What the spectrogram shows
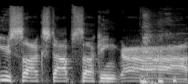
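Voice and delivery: very slow angry outburst, ah stretched long. Retelling a scene where someone blows up: imitating an angry outburst. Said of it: "Jim Brown kinda blows up".

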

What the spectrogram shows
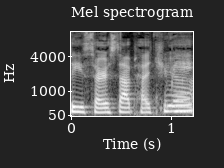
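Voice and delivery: put-on polite, pleading tone. Imitating the other speaker's polite reaction to a man touching her. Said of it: "you were so polite, you're like".

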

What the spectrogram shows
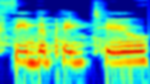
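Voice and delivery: normal talking voice

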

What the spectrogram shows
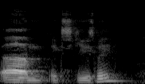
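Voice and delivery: polished, well-spoken, refined educated voice. Retelling what a caller says over the phone: imitating an educated voice. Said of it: "a educated voice".

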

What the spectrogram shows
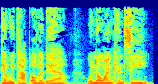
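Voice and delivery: put-on very light, barely there Austrian accent. Retelling a story about Conan and a priest, weak Austrian-accent Conan. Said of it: "my Austrian accent isn't really there".

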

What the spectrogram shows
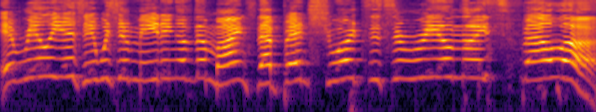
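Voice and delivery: loud, high, put-on comic character voice. A guest talks on a podcast in character: loud put-on character voice. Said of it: "You're not going to talk like this".

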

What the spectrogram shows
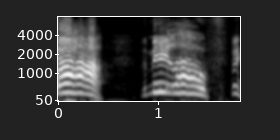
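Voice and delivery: very high, loud yell. Imagine people in their basement calling to Ma, doing the Will Ferrell thing. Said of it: "doing the Will Ferrell thing where it's like".

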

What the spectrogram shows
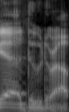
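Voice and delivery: put-on condescending tone. Retelling how the security guard mocks Dewey: imitating a condescending tone. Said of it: "he's so condescending to him".

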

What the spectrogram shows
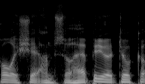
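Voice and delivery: clumsy, bad put-on Swedish accent. Imitating a swedish character excited about a trip: attempted swedish accent. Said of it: "I can't do Swedish".

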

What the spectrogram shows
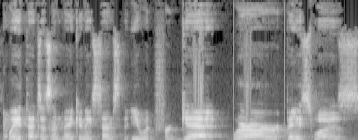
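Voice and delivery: ordinary talk, nothing marked

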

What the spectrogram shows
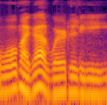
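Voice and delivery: small flicker of alarm, slight twinge of panic. Retelling a character's line after another speaker's absence is mentioned: imitating a little panic. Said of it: "a little twinge of panic".

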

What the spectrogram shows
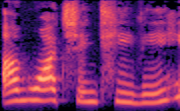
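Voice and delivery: very high, slow, vacant, dazed voice. Retelling a girl's reply when asked what she was doing: imitating a dazed girl. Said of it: "she just looked at me like in a daze".

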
